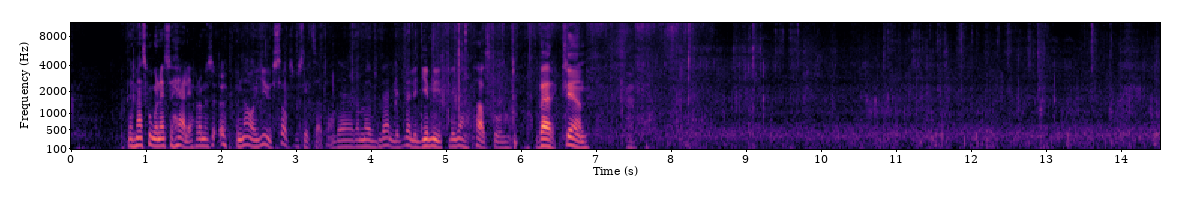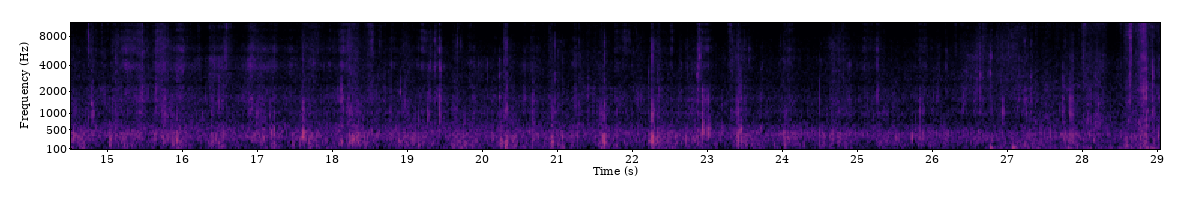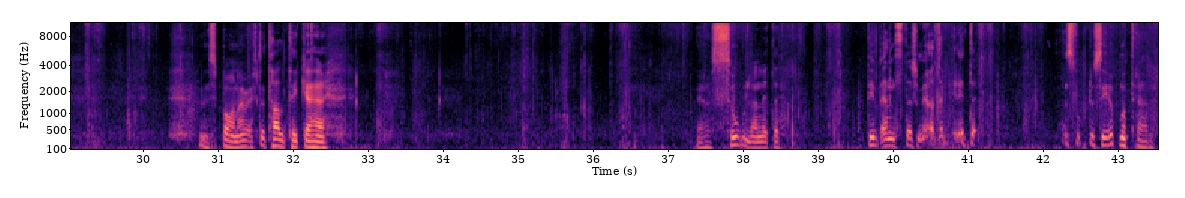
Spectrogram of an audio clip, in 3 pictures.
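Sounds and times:
footsteps walking over the floor of an open pine forest: 0.0s - 8.6s, 26.7s - 43.5s
speech: 0.8s - 7.8s, 30.9s - 32.7s, 37.6s - 38.7s, 39.7s - 41.4s, 42.3s - 43.5s.

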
